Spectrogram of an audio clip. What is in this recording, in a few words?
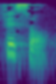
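"fissile", English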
